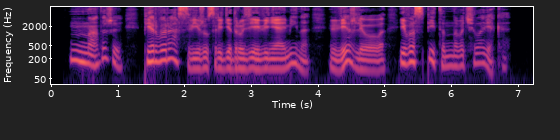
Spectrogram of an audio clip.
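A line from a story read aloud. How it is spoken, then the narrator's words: Almost cooing. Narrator (Russian): почти проворковала Екатерина Семеновна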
